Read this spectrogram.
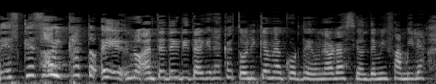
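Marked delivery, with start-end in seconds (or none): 0.0-1.0 high-pitched retold shout, cut short; retold cry. Woman crying out for rescue from the pit, retold shout. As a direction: call out desperately, higher pitched. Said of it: "empezó a gritar".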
